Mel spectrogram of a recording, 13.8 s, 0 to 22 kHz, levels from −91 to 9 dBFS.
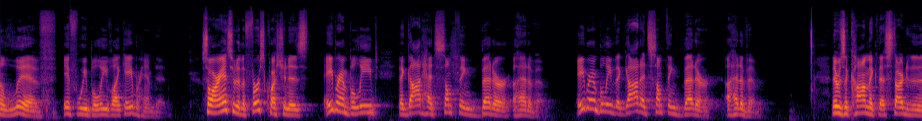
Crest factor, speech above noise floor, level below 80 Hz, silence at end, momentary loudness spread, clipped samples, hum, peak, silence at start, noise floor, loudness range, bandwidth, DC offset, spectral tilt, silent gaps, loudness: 20 dB; 47 dB; -78 dBFS; 0 s; 15 LU; under 0.1%; none; -6 dBFS; 0 s; -73 dBFS; 5 LU; 16.5 kHz; under 0.1%; -4 dB/octave; none; -25 LUFS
